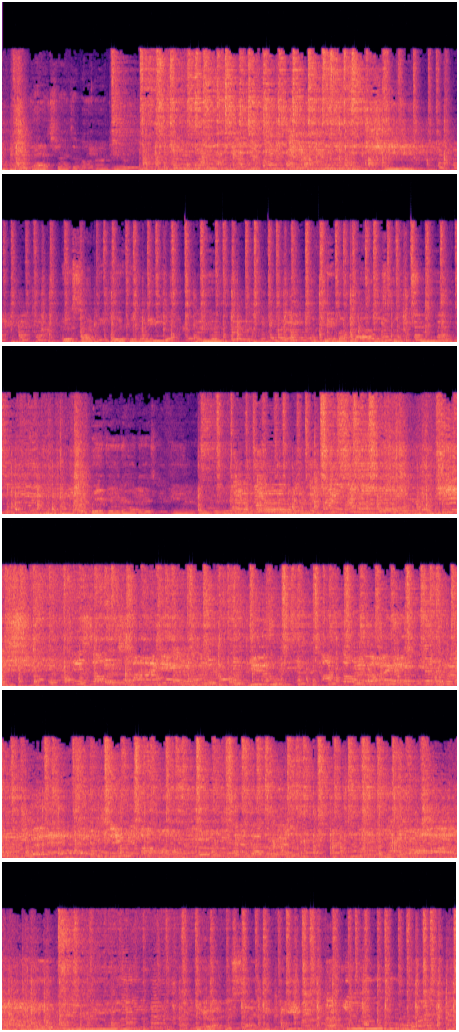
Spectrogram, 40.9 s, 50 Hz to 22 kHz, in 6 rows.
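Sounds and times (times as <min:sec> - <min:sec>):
drum kit striking: 0:00.0 - 0:00.6, 0:02.1 - 0:15.0, 0:16.6 - 0:40.9
woman singing: 0:00.0 - 0:07.0, 0:07.6 - 0:18.9, 0:20.2 - 0:40.9
jazz big band playing: 0:00.0 - 0:15.8, 0:16.5 - 0:40.9.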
